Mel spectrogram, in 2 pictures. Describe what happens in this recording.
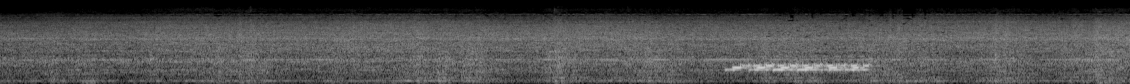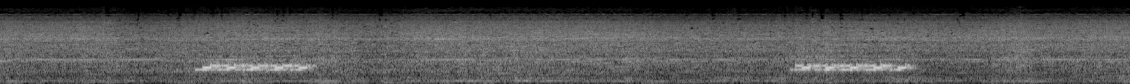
I cleaned the floor and then the phone began to ring.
